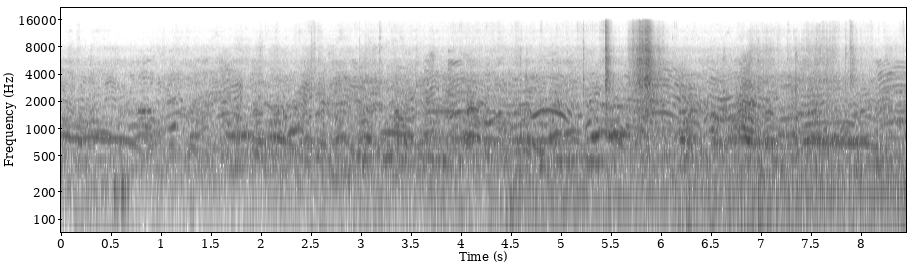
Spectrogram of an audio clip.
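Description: Crowd chatter: many people talking at once, voices overlapping without any one standing out.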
